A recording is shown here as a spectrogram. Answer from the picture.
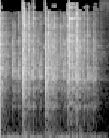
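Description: A metal spoon lure clinks and rattles against an ice-fishing rod as it is shaken, a quick series of bright taps, about four sharp jingles over a brief moment with no talking.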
